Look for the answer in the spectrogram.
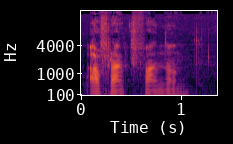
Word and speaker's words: Frantz Fanon: Para cerrar ese concepto de negrofobia, justo cito a Frantz Fanon. Espero que lo haya pronunciado bien. – Sí, ama Frantz Fanon.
